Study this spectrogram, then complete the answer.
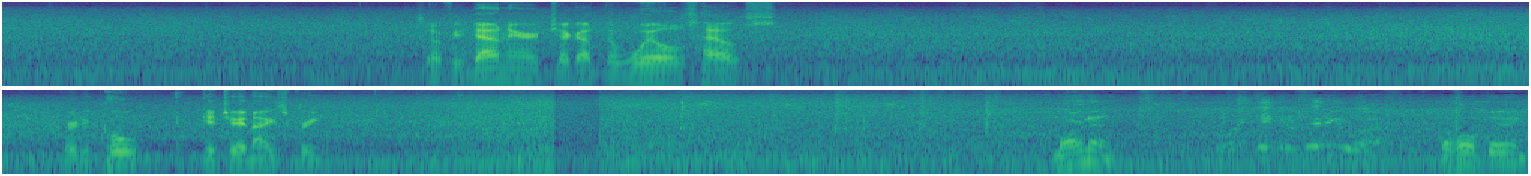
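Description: Traffic hums faintly along a street outdoors.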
